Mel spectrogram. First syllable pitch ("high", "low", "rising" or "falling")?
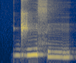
high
